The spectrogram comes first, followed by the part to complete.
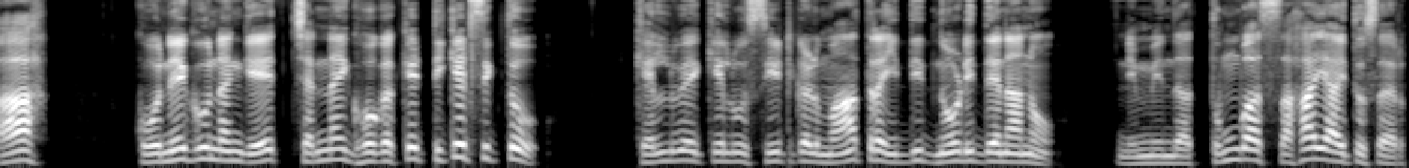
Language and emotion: Kannada, surprised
